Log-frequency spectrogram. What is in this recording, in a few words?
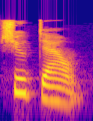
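"shoot down", English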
